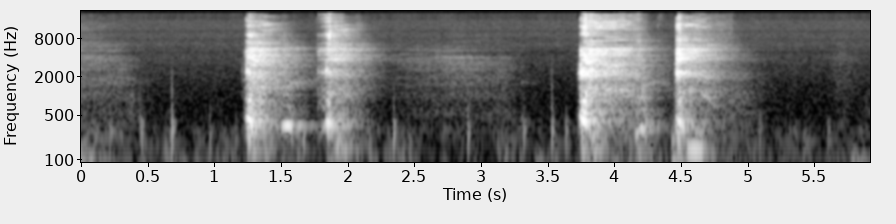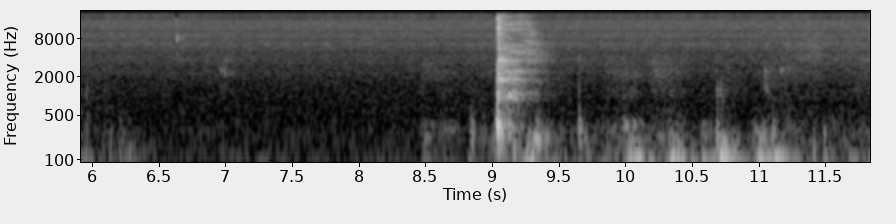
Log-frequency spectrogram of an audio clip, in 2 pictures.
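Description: Three bouts of coughing, two paired coughs then a single one, with quiet breathing and room noise between.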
